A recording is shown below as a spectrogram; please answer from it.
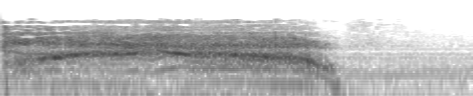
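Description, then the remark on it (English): A voice imitates a scarecrow's shrill, raspy screech, one loud sustained cry held for just over a second, before cutting off abruptly into near silence. “It makes like makes that same screeching sound.”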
